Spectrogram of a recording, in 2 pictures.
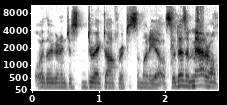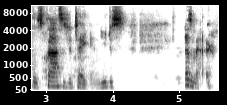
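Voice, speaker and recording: A woman's voice: sits low, steady tone, fast, pushed and bright, breathy edge. A young adult woman, a guest on a podcast, talking casually and earnestly about her career and giving upbeat advice. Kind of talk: casual interview chat.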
